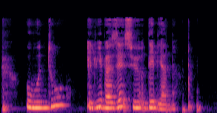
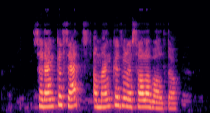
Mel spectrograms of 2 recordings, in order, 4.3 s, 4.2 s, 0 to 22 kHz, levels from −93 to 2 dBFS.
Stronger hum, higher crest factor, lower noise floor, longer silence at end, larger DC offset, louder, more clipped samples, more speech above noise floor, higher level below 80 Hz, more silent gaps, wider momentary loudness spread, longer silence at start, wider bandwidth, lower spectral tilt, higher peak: neither; about the same, 14 dB vs 16 dB; second, -45 dBFS vs -60 dBFS; second, 0.35 s vs 0.65 s; neither; second, -25 LUFS vs -18 LUFS; neither; second, 21 dB vs 42 dB; first, -64 dBFS vs -70 dBFS; neither; first, 21 LU vs 13 LU; second, 0.05 s vs 0.7 s; first, 11.5 kHz vs 9.6 kHz; first, -6 dB/octave vs -4 dB/octave; second, -12 dBFS vs -2 dBFS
